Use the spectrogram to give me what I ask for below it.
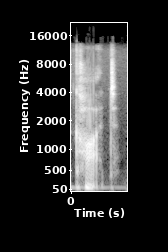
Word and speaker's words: caught: The past of catch is caught. C A U G H T. It has a long O sound.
